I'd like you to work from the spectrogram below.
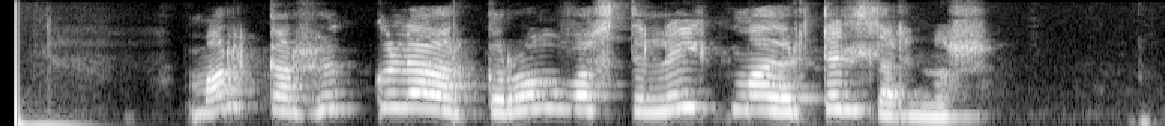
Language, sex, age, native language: Icelandic, male, 12, Icelandic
